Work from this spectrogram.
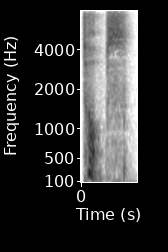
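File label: "top", British English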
